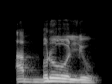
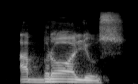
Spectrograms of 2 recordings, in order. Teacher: Você vai pronunciar a palavra no singular com o fechado e essa mesma palavra, quando você a coloca no plural, o o fica aberto. Então, ali você tem a palavra abrolho, mas quando você põe no plural, abrolhos. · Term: plural de metafonia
